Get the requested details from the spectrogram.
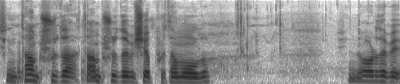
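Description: A fishing lure splashes into calm water.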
